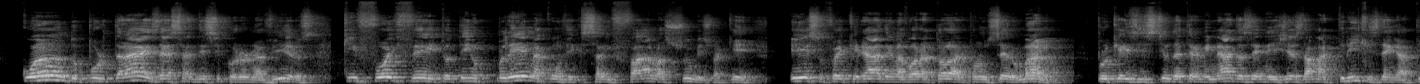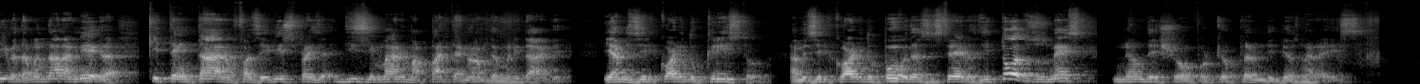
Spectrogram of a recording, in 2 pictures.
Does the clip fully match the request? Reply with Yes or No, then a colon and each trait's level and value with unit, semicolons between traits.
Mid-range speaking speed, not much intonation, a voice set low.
No: average, 155 wpm; average, 3.5 semitones; low, 120 Hz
